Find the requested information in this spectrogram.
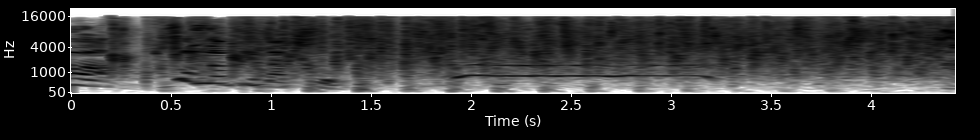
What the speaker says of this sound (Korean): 손 높이 박수.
